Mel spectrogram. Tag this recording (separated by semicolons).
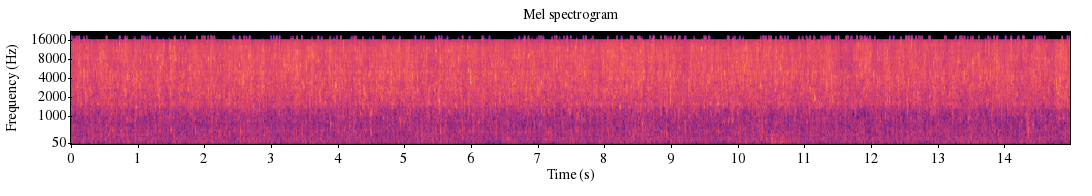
ambient; close; field-recording; loop; nature; pcmd100; pipe; stream; waterfall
